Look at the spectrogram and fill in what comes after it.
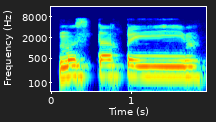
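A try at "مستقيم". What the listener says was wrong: हाँ अब थोड़ा सा यही आपने जो अभी हल्का सा गैप दिया ना, मुस्तकीम मुस्तकीम। हाँ ये हल्का सा, आप जब भी लगे आपको सेग्रीगेट करिएगा। मुस्तकीम, हल्का सा गैप देके फिर वो धीरे धीरे प्रैक्टिस में आ जाएगा चलता।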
